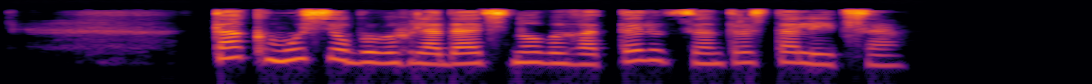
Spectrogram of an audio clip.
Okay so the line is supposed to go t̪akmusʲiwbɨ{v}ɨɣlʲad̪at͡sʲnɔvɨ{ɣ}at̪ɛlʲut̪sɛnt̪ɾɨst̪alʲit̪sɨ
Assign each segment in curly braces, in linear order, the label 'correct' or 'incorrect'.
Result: correct, correct

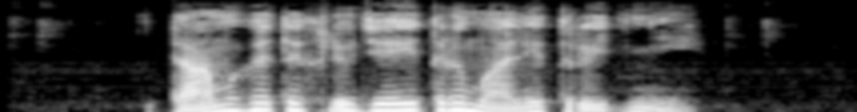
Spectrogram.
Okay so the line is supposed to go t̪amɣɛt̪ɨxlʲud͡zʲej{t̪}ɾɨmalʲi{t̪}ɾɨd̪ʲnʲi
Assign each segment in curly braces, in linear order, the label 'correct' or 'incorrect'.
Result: correct, correct

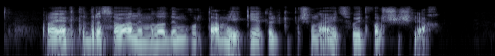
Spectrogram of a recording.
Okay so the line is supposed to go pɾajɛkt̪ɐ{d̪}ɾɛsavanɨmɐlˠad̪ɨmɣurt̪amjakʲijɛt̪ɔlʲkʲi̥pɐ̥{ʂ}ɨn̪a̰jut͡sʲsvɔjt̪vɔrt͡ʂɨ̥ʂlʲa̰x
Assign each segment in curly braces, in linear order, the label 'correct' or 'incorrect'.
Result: correct, incorrect: t͡ʂ

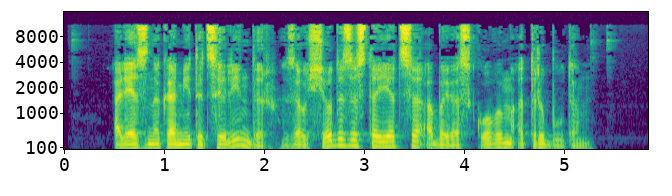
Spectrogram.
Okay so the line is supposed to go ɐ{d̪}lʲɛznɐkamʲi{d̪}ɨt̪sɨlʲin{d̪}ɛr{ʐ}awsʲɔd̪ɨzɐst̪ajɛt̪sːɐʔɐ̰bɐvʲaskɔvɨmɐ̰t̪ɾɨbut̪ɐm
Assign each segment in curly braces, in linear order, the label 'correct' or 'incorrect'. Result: incorrect: none, incorrect: t̪, correct, incorrect: z

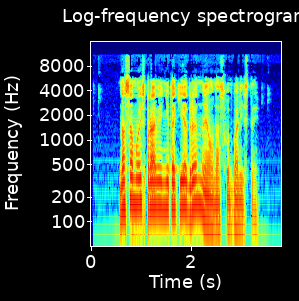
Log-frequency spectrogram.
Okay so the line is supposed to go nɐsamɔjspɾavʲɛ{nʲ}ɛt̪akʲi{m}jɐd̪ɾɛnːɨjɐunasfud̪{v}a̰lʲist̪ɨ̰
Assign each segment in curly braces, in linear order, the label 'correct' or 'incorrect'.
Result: correct, incorrect: none, incorrect: b

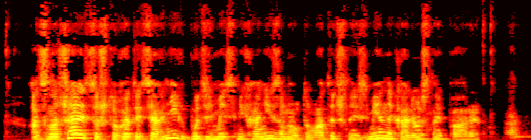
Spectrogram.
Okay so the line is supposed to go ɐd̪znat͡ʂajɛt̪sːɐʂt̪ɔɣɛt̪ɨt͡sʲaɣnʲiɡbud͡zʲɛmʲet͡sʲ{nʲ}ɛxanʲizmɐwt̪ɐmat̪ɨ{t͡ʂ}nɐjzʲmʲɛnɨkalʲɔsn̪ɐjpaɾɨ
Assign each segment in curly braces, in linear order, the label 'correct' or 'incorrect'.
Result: incorrect: mʲ, correct

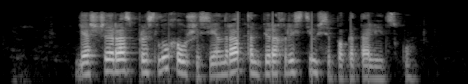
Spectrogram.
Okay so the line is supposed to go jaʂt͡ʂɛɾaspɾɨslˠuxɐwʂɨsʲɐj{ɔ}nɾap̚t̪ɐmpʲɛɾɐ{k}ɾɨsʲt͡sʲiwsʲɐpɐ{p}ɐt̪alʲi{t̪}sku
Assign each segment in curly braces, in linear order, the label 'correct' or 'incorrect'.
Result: correct, incorrect: x, incorrect: k, correct

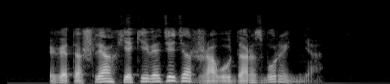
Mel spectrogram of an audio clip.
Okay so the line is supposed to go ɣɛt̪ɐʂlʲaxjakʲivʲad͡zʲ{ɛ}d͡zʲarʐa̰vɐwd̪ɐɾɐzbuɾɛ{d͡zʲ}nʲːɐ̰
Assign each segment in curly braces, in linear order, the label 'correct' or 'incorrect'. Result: correct, incorrect: none

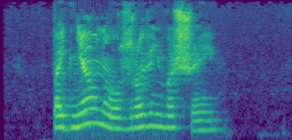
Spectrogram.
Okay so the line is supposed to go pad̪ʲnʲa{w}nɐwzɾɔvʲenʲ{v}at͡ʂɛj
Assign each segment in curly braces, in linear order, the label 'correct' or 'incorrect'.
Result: correct, correct

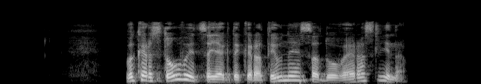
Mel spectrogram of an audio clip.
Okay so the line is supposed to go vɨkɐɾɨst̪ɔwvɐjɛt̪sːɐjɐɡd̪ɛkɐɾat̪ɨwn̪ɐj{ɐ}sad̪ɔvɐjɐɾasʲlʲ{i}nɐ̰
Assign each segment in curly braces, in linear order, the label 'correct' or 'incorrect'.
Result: correct, correct

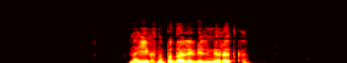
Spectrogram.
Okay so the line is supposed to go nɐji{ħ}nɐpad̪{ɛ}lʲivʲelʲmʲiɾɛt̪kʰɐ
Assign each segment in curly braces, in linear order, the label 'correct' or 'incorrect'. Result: incorrect: x, incorrect: a

